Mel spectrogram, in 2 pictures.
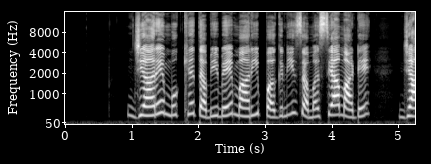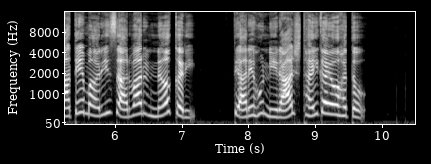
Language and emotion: Gujarati, sad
